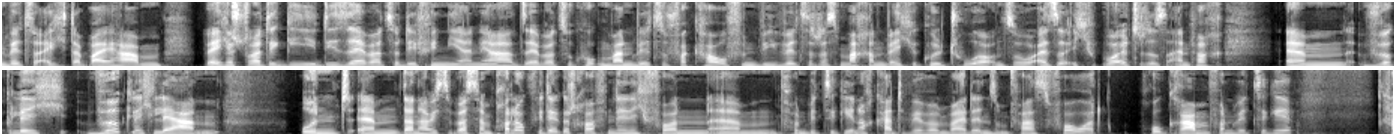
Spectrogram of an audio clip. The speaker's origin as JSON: {"language": "German", "region": "Berlin", "country": "Germany", "tie": "born or raised there", "said": "Nach Berlin zurückgekommen in meine Heimatstadt"}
